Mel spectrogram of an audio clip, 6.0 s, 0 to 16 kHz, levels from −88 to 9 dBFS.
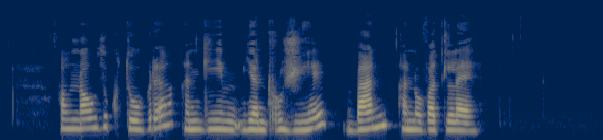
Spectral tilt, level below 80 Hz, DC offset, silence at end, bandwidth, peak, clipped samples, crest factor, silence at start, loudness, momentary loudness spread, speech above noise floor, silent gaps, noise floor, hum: -6.5 dB/octave; -82 dBFS; under 0.1%; 1.25 s; 9.8 kHz; -8 dBFS; under 0.1%; 22 dB; 0.6 s; -29 LUFS; 8 LU; 53 dB; none; -81 dBFS; none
